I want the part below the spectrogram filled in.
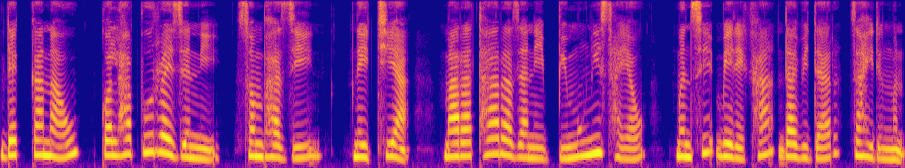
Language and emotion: Bodo, neutral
